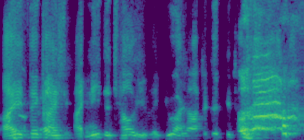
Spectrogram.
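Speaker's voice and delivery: laughing while mimicking a stern German critic; German accent. Guitarist imitates a German critic, high laughing mock German accent. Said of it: "in a German accent".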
